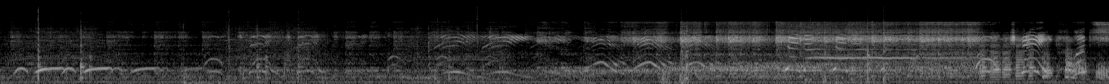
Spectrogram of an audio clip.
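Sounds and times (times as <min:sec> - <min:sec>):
toy robot electronic tune: 0:00.0 - 0:05.3.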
